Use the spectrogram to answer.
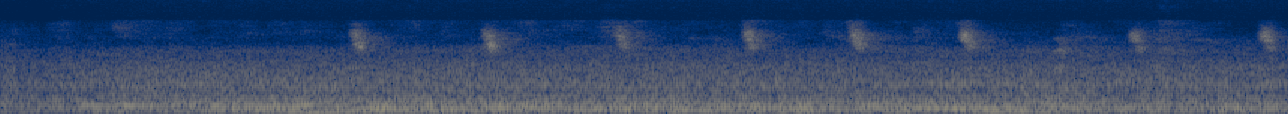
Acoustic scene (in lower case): residential area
